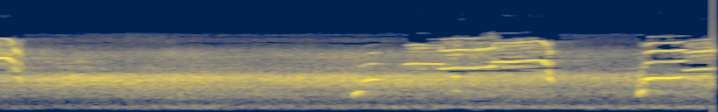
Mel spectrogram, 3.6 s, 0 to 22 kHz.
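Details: Juvenile bald eagle, a six-month-old female still at her Southwest Florida nest tree in October 2020, begging for breakfast: after a steady hiss, two thin whistled calls break in, the second rising then dropping.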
